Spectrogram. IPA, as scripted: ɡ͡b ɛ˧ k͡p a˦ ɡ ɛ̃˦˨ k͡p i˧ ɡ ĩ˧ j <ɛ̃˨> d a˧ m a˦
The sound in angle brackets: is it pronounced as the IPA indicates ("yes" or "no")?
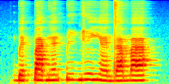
yes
